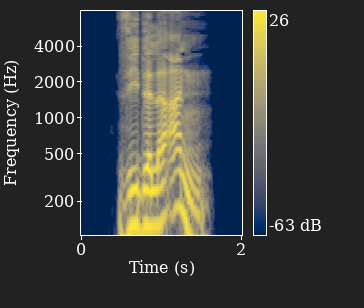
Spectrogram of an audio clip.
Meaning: inflection of ansiedeln: 1. first-person singular present 2. first-person plural subjunctive I 3. third-person singular subjunctive I 4. singular imperative
- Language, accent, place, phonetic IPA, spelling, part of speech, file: German, Germany, Berlin, [ˌziːdələ ˈan], siedele an, verb, De-siedele an.ogg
